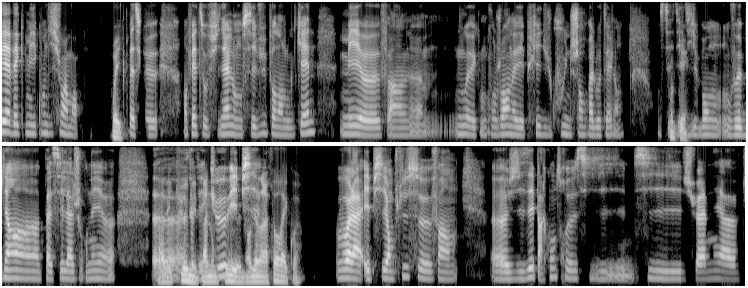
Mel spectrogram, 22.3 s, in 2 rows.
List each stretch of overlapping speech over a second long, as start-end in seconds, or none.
13.5-15.1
